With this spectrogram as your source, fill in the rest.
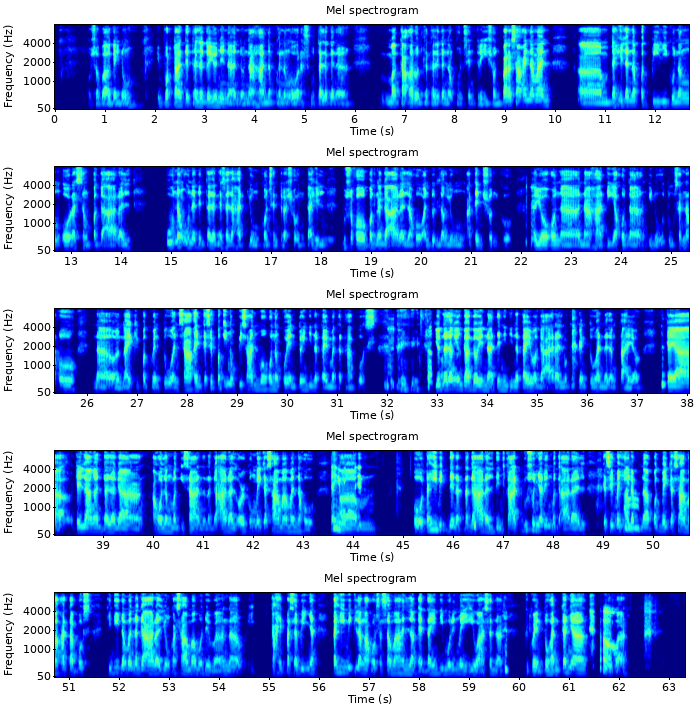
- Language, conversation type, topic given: Filipino, unstructured, Mas gusto mo bang mag-aral sa umaga o sa gabi?
- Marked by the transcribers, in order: lip smack; tapping; distorted speech; mechanical hum; chuckle; other background noise; other noise; lip smack; unintelligible speech; static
